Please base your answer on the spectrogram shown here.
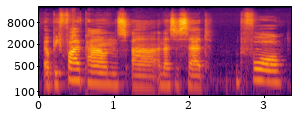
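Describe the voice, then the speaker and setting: A man's voice: on the high side, measured pace, pushed and bright, clear, resonant tone. A man hosting his own channel, giving a casual, unscripted update in a rambling, hesitant way. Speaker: channel host, audio roleplay creator.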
